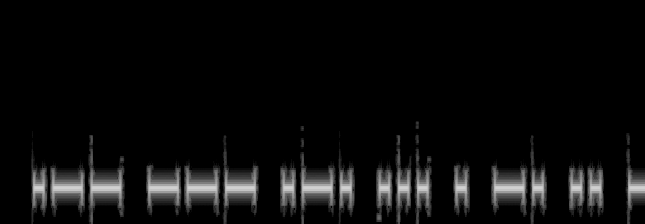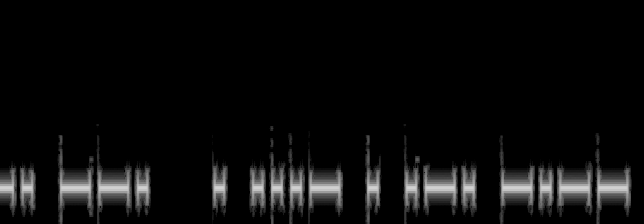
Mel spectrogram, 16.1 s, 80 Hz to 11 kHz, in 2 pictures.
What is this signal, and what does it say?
Morse code, heard as a keyed tone, about 10 wpm, 610 Hz. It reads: WORSENING EVERY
